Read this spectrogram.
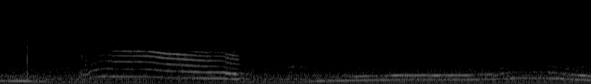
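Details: Eight-year-old female Siamese cat, introduced to a five-year-old male cat, utters a rising then falling yowl followed by a long, low, wavering moan that swells and sags over several seconds against a steady hum.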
